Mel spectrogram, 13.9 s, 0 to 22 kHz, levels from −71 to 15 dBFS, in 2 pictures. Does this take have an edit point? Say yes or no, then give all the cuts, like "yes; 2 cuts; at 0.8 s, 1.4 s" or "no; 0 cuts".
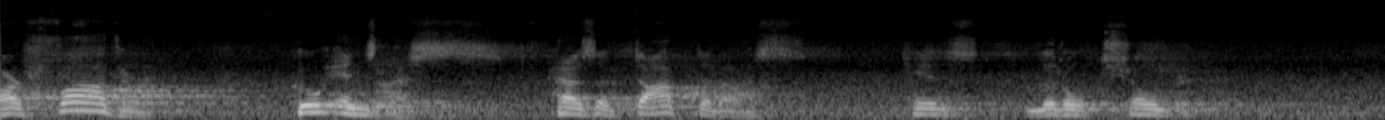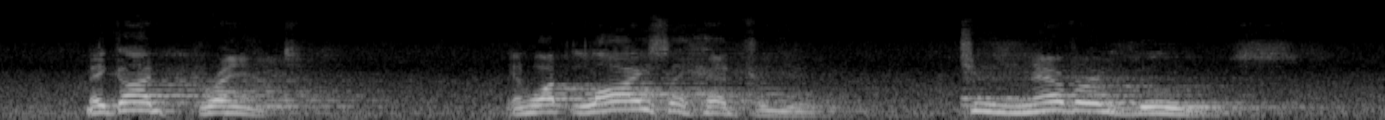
yes; 3 cuts; at 1.9 s, 4.5 s, 11.7 s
